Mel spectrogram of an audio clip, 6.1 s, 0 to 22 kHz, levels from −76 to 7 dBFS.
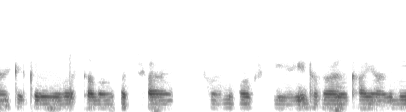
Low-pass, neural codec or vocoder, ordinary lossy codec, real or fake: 3.6 kHz; codec, 44.1 kHz, 2.6 kbps, DAC; none; fake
